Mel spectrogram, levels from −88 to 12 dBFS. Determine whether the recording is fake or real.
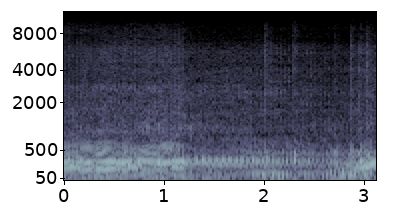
real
